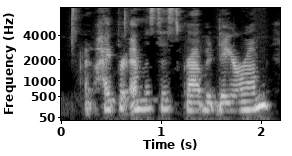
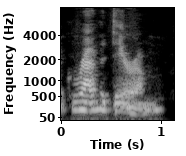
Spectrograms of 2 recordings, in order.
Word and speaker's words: hyperemesis gravidarum: with them um and now we're on to hyperemesis gravidarum hyperemesis gravidarum that's how you pronounce it um I've heard it pronounced many different ways but it is uh gravidarum um clinical manifestations are severe nauseum and vomiting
